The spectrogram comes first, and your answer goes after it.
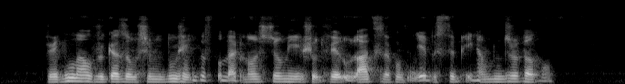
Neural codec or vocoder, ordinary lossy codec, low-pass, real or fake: autoencoder, 22.05 kHz, a latent of 192 numbers a frame, VITS, trained on one speaker; Opus, 24 kbps; 9.9 kHz; fake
